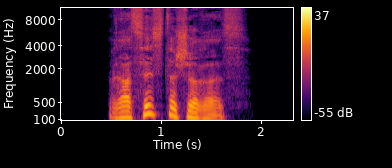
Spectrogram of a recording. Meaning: strong/mixed nominative/accusative neuter singular comparative degree of rassistisch
- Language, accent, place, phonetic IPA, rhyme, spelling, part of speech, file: German, Germany, Berlin, [ʁaˈsɪstɪʃəʁəs], -ɪstɪʃəʁəs, rassistischeres, adjective, De-rassistischeres.ogg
